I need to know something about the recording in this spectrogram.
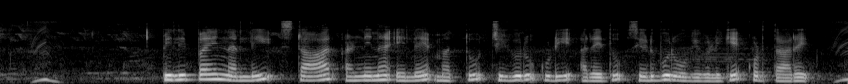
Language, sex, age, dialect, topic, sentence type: Kannada, female, 25-30, Mysore Kannada, agriculture, statement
